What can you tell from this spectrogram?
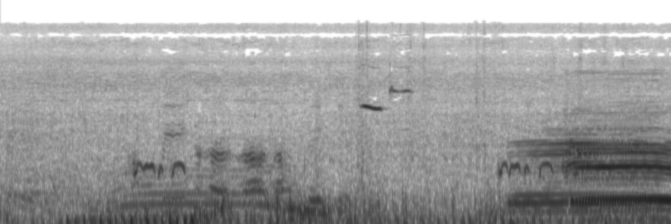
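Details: Cattle roaming a village field, lowing to call companions home to the barn. A single drawn-out, moderately high moo arrives near the end, after repeated short chirping bird notes over a steady low rumble.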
